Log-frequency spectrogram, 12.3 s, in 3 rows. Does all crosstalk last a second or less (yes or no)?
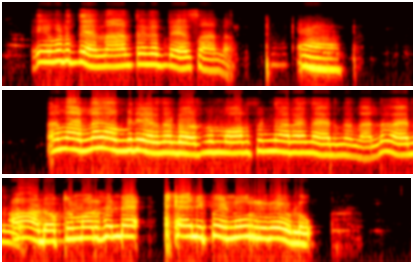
yes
